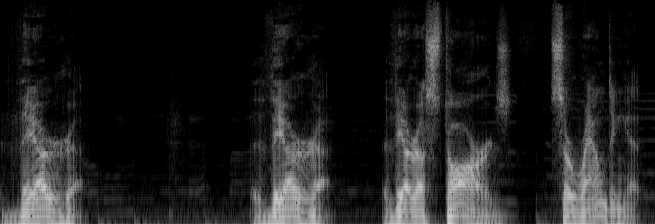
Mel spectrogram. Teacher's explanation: Star 重度卷舌，整个舌身往回卷，嘴巴打开一点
